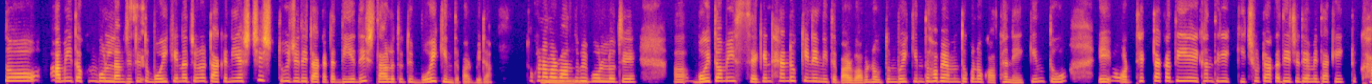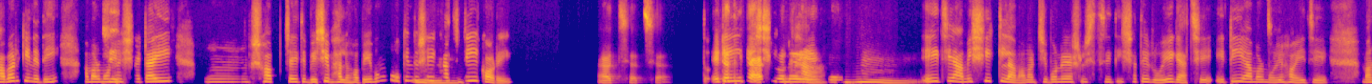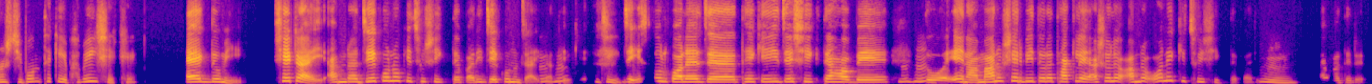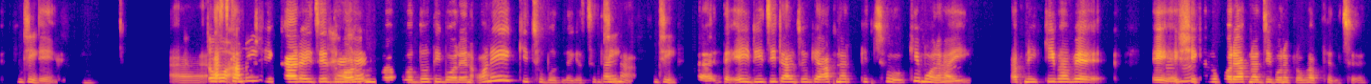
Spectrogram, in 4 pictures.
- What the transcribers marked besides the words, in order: other background noise; static; other noise; tapping
- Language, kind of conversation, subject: Bengali, unstructured, শিক্ষা কেন আমাদের জীবনে এত গুরুত্বপূর্ণ?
